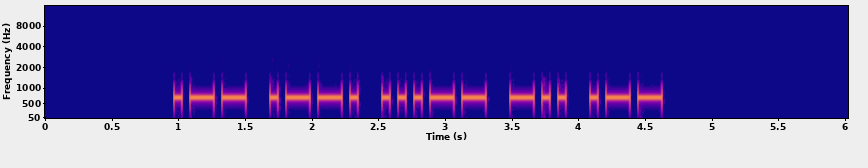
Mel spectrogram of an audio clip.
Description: Morse code, heard as a keyed tone, about 20 wpm, 700 Hz. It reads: WP3DW
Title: USA Call Signs - 5 Characters - Repeated 2x - 20wpm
